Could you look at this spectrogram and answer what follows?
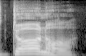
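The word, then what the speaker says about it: Donnell: i can assure you the name is donal and always has been the woman is crazy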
